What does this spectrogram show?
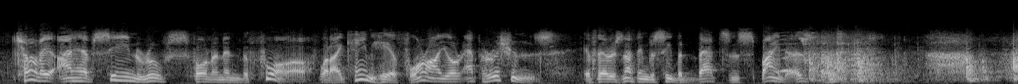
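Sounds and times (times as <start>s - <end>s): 
speech: 0.2s - 8.8s, 9.7s - 10.0s
front door creaking shut: 7.7s - 10.1s.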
